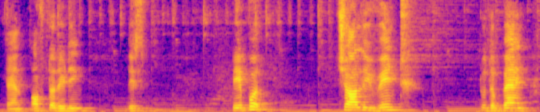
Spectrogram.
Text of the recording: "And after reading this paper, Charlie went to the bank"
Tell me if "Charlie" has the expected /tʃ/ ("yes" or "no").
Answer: yes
